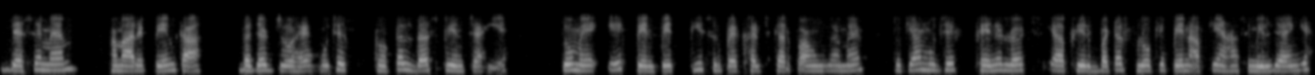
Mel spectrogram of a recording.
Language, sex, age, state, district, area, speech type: Hindi, male, 18-30, Uttar Pradesh, Sonbhadra, rural, conversation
